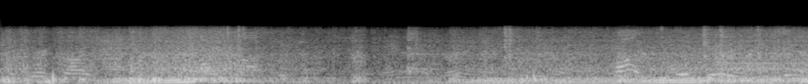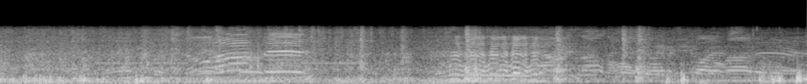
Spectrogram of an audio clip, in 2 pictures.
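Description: An off-road vehicle's engine running and working up and down in pitch as it drives a trail obstacle, with voices calling out over it about seven and nine seconds in.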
